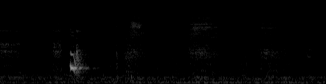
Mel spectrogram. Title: Hiccups in the Bathtub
